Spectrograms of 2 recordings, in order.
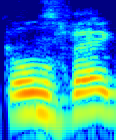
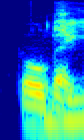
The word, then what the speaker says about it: Golveg: Is it Golsveg or Golveg? I can't remember how we pronounce Golveg. it. Golveg. Yeah, I was right.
